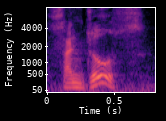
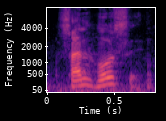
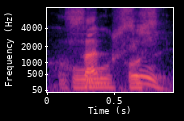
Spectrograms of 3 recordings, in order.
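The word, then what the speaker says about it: San José: ও বাবা, সান জোস? সান হোসে। সান হোসে, হ্যাঁ সান হোসে। জের উচ্চারণটা এইচ এর মতো হবে, সান হোসে।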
